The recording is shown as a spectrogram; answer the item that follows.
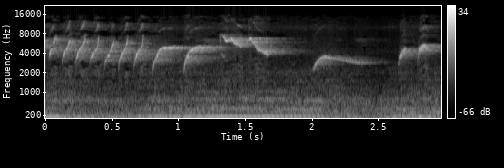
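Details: White-eye singing, used to lure a rival and make silent birds sing: varied rapid twittering leads into longer clear slurred whistles, some falling and some rising, over a noticeable low droning hum.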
